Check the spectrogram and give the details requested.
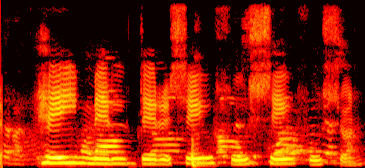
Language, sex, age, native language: Icelandic, female, 50-59, Icelandic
